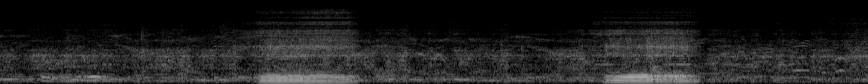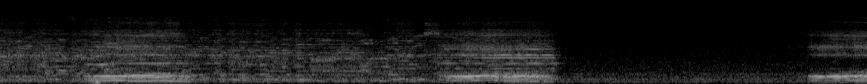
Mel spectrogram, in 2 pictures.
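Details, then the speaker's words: Old man, the speaker's father, snoring loudly in sleep, speaker suspects he is drunk: loud rumbling snores about every three to four seconds, roughly 17 a minute, with quiet breathing between; heavy snoring. "and that was my dad snoring"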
